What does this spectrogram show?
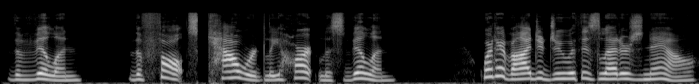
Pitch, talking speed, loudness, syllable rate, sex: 235 Hz, 120 wpm, -18 LUFS, 4.2 syllables/s, female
